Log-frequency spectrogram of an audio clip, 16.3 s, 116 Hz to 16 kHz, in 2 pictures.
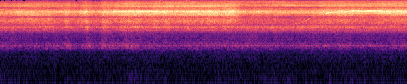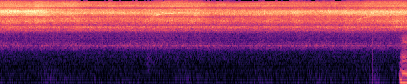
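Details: Steady loud hiss of compressed air from a dental air syringe drying lower teeth 29 and 30 under rubber dam after occlusal polishing and decay removal, with a faint high whine.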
